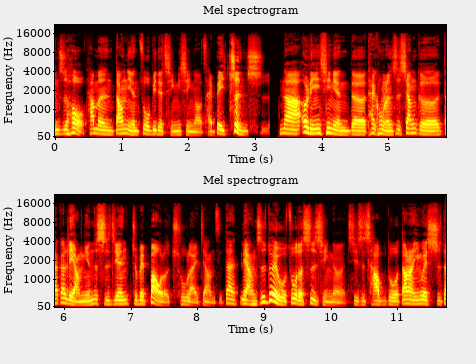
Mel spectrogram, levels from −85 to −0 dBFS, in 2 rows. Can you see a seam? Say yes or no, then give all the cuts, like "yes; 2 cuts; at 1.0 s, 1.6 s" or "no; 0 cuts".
yes; 1 cut; at 3.3 s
